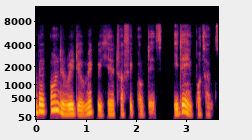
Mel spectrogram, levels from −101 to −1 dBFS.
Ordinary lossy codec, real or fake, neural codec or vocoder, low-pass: none; real; none; 7.2 kHz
